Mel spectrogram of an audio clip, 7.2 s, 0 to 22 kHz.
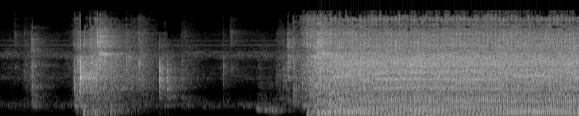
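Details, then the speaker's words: Cub Cadet log splitter after decades of use, refueled with a mixed fuel batch plus K100 after running out of fuel or stalling: a few pulls, then the small engine catches and runs steadily. "Whether it ran out of gas or stalled, who knows, but we'll fire it up, get this thing moving, and then we got to split some wood."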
